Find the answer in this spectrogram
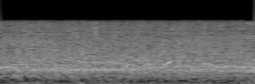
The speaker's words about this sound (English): Oh, my goodness. Up high. Throws it down on the defender. And this place erupts.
